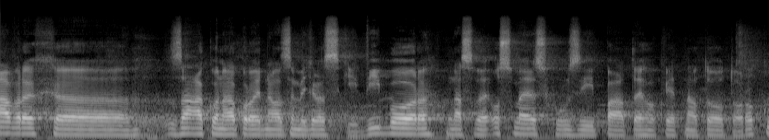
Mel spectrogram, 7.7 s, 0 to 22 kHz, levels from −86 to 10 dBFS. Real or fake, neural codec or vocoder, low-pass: fake; autoencoder, 48 kHz, 128 numbers a frame, DAC-VAE, trained on Japanese speech; 14.4 kHz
